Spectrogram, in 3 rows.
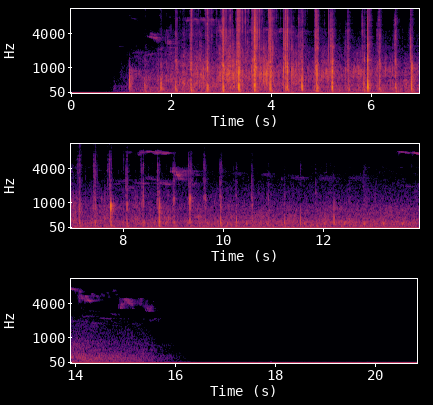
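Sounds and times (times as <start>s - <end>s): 
one unshod horse passing at trot: 1.2s - 13.6s.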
